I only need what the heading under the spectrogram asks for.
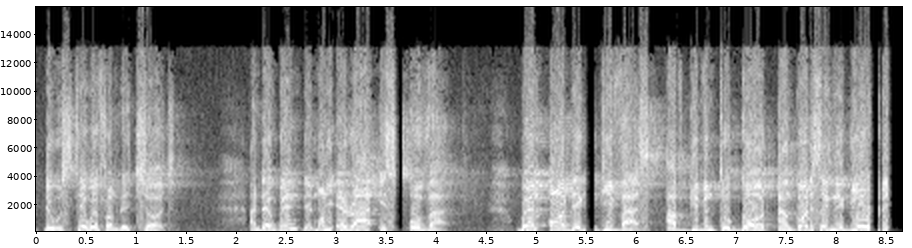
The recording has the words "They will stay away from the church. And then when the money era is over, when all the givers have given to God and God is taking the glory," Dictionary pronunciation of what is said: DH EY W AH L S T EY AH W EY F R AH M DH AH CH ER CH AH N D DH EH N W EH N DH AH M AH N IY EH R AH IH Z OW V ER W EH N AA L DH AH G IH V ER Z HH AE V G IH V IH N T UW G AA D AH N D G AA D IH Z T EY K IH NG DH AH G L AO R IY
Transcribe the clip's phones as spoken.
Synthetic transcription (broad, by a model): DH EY W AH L S T EY AH W EY F R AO M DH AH CH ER CH AH N D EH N W EH N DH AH M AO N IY EH R AH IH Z OW V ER W EH N AA L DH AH G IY V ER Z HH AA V G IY V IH N T UW G AA D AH N G AA D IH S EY IH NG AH G L AO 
